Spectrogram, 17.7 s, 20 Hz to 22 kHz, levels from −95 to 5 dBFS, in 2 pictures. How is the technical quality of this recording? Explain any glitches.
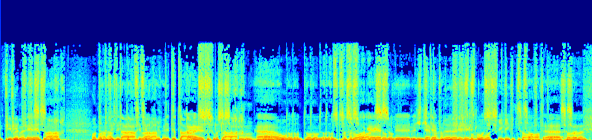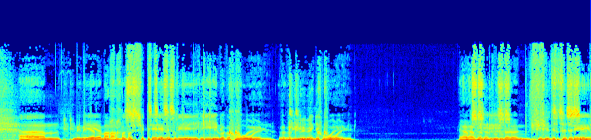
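The recording has one problem running through the whole thing, and it's a clear one. Channel delay (doubling): from start to finish, one channel sits about 93 ms behind the other, which fits a 4096-sample buffer. Once they're summed to mono, that late copy comes through at full level as a distinct slap echo, so every syllable of the speech sounds doubled.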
